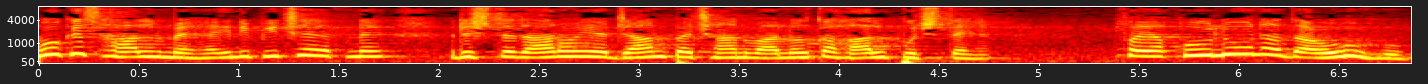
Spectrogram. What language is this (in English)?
Urdu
